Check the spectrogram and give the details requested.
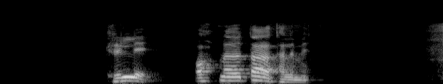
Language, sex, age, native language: Icelandic, male, 40-49, Icelandic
